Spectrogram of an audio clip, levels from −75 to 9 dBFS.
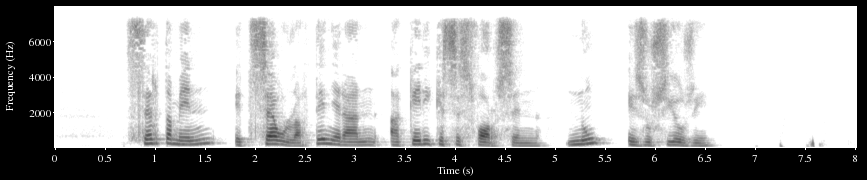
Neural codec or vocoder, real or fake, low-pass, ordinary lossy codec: none; real; 7.2 kHz; AAC, 48 kbps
